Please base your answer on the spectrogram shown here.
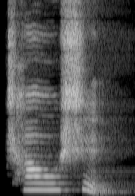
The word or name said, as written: chaoshi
